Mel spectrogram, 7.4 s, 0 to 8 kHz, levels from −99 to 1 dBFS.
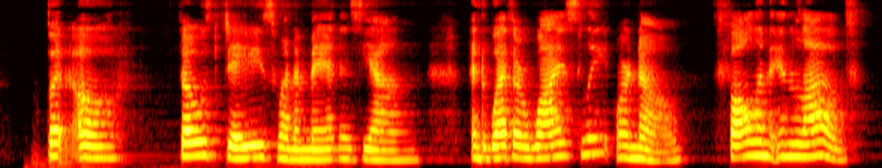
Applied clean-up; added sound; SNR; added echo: neural mask model DeepFilterNet 3.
